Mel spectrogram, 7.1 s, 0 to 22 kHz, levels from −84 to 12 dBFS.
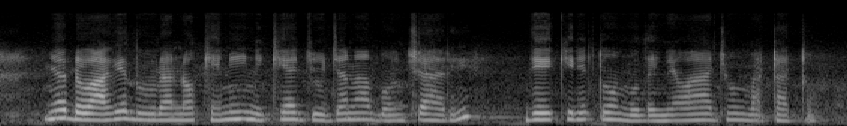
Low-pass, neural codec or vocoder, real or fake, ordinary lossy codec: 14.4 kHz; codec, 32 kHz, 1.9 kbps, SNAC; fake; none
